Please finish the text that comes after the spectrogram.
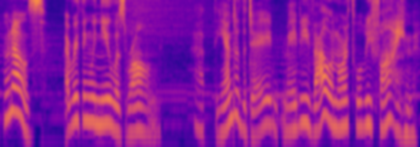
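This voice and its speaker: A woman's voice: mid-range voice, animated, normal speed, close to an everyday voice. An actress playing a thoughtful, uncertain female companion in a visual novel. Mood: pensive. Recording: background music under the voice.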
